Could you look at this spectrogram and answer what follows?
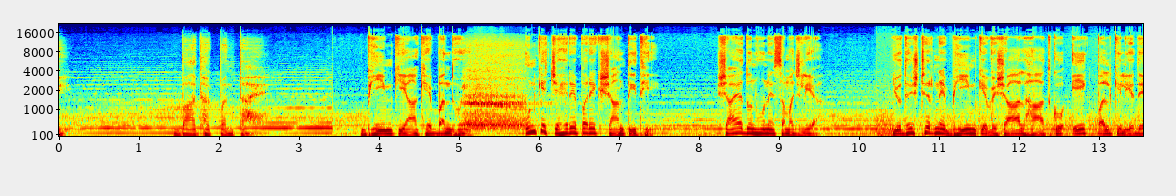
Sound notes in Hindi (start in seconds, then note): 5.0 गहरी सांस लेने की आवाज़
